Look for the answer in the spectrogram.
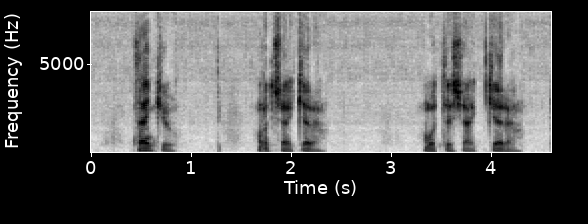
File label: Persian Thanks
